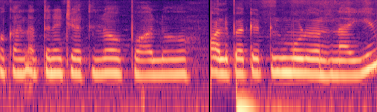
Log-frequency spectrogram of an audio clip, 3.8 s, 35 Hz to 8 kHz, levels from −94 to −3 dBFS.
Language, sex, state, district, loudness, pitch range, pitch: Telugu, female, Andhra Pradesh, Krishna, -16 LUFS, 225-240 Hz, 230 Hz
